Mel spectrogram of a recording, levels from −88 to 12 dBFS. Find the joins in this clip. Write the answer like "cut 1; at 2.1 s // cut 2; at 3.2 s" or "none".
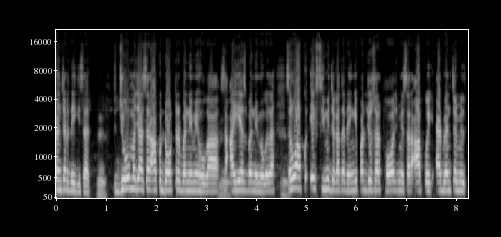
none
